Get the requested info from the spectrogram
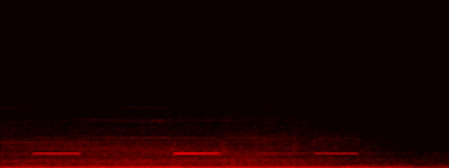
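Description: Three evenly spaced electronic beeps, each about half a second long and on one high pitch, about a second and a half apart, over a steady low mechanical hum.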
